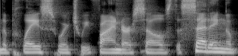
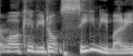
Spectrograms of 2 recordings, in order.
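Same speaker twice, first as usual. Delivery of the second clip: usual speaking voice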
